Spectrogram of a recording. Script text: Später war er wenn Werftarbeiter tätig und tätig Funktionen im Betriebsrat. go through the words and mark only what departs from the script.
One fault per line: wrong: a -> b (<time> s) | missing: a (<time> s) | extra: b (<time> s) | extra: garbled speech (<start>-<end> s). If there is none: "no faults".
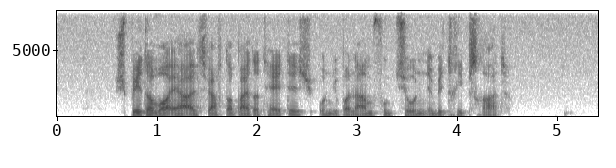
wrong: wenn -> als (1.3 s)
wrong: tätig -> übernahm (2.8 s)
